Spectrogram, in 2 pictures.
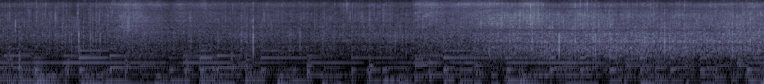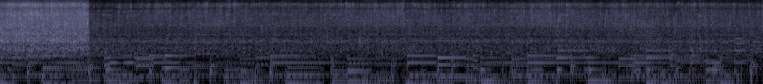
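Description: Food frying and sizzling in a hot pot over an open fire. The sizzle grows louder about a quarter of the way in, then drops suddenly a little past halfway.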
